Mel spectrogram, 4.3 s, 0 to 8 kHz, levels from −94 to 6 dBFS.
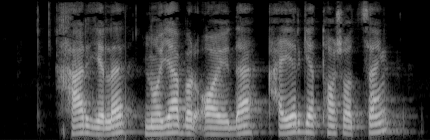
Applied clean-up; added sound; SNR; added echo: none; none; none; none.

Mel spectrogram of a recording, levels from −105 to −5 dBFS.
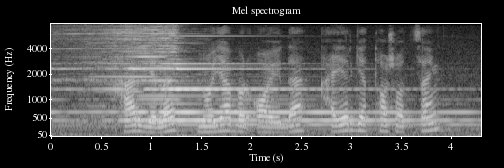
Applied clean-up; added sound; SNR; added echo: none; Bowed string instrument; -3 dB; none.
